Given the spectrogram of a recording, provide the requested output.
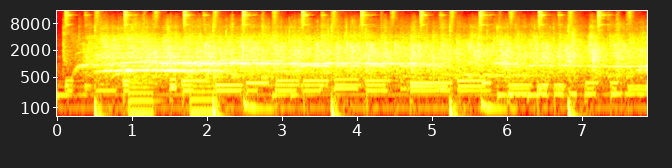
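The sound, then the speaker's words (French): A church audience claps steadily and loudly to acclaim God, over sustained keyboard chords and a deep bass line, the dense patter of hands continuing throughout without any speech. “Regarde, pendant que tu applaudis, c'est comme si tu es en train de gifler les démons.”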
